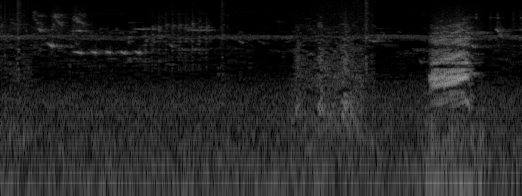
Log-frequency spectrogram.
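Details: Hawaiian crow (Alala), the world's most endangered corvid, gives one loud, harsh, rising call near the end after a softer hoarse note; faint high chirps from other birds come earlier.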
